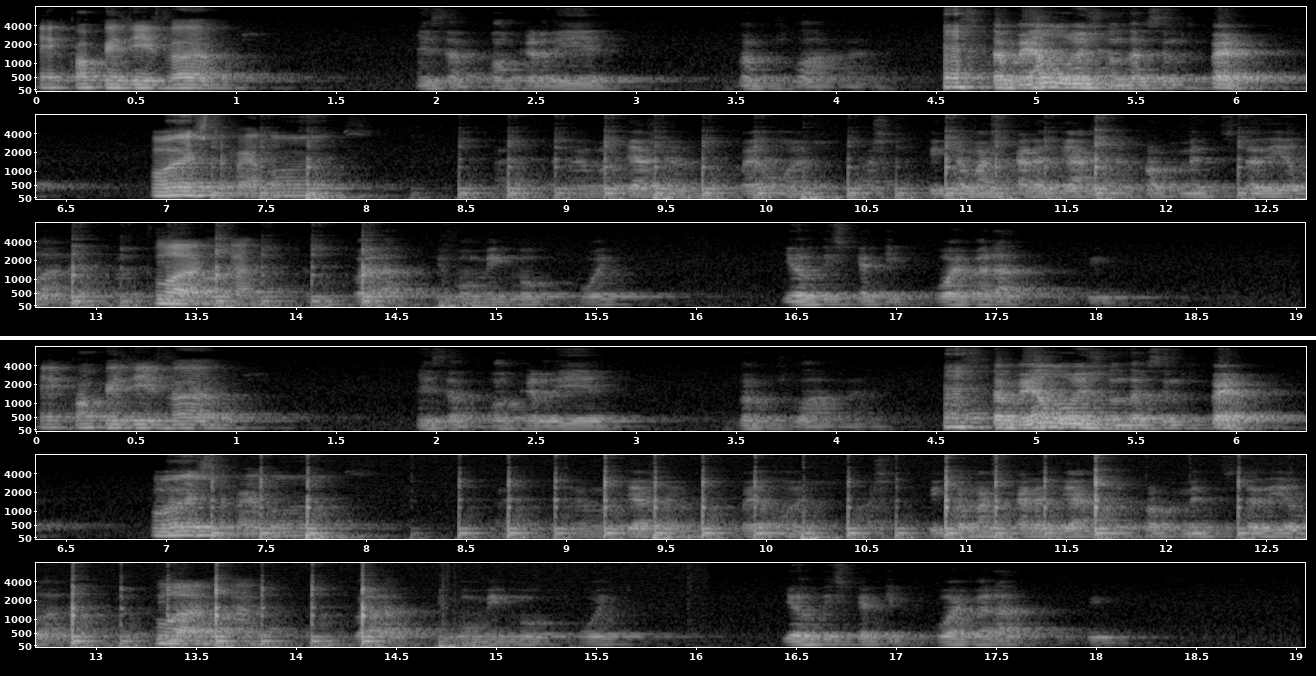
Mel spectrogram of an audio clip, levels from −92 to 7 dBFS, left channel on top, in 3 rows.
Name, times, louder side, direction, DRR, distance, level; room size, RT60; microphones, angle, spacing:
voice 1, 0.0-1.0 4.5-4.8 6.9-7.9 13.3-13.8, left 3 dB, 80° left, 4 dB, 0.5 m, -31 dB
voice 2, 1.9-2.8 3.5-4.2 4.8-6.0 8.7-10.6 10.9-13.2 13.5-13.7 14.1-15.6 16.4-16.9 17.2-17.6 18.0-18.1, equal, 30° left, -2 dB, 1.2 m, -34 dB
sound 1, 7.0-7.8 8.2-14.4 14.7-15.0, right 4 dB, 50° right, 0.4 m, -34 dB
5.7 x 3.9 x 2.3 m, 0.84 s
head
